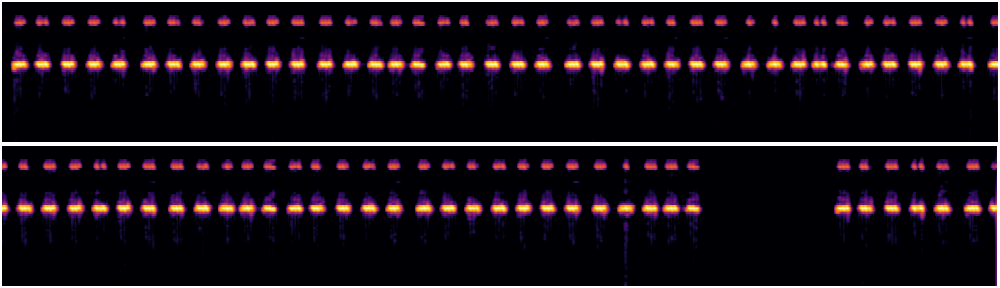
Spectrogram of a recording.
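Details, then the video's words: Cricket chirping used to scare rats away indoors: a long, regular series of bright, high chirps near four per second, stopping for just over a second near the end, then continuing. "SUARA JANGKRIK NYARING"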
